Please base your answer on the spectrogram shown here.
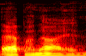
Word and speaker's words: Apennines: The mountain range itself, the Apennines, is that how you pronounce them? Apennines.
